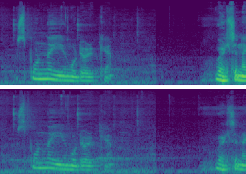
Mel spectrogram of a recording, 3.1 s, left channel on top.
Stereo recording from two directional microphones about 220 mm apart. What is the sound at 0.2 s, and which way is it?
Speech, 40° left (ahead or behind).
